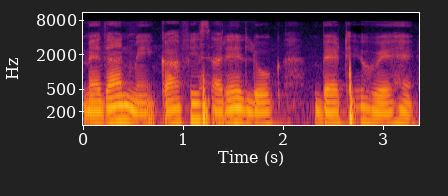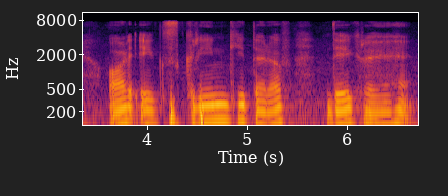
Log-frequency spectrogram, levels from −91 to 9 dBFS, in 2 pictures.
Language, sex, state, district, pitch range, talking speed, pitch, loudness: Hindi, male, Assam, Kamrup Metropolitan, 100-115 Hz, 145 wpm, 105 Hz, -18 LUFS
